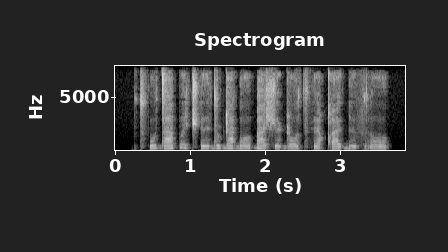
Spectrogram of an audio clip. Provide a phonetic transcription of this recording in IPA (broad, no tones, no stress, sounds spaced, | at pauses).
t͡sʼ u d a p ɨ t͡ʃʼ ɨ d u ɖ a ɠ o ɓ a ʃ ɨ ɖ o t͡sʼ ɨ qʼ ɨ ɠ ɨ f r o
